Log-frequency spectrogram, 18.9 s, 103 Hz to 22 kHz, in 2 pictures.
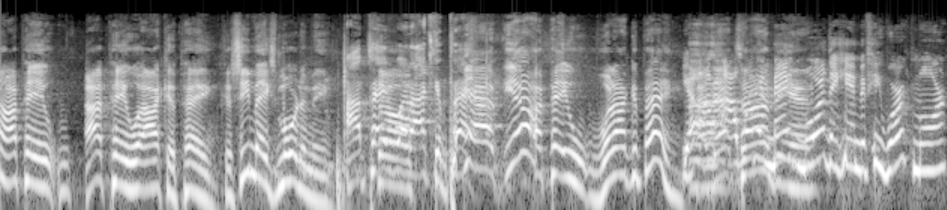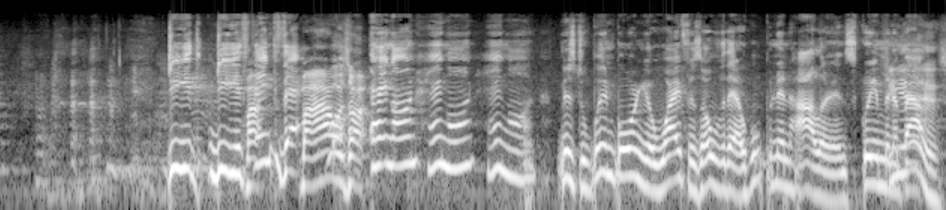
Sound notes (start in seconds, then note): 9.9 audience laughing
